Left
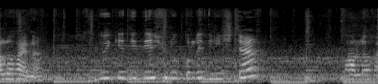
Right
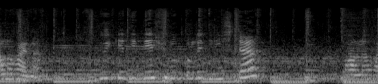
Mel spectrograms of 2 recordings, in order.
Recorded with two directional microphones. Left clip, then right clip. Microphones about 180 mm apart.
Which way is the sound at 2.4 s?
45° left (ahead or behind).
